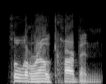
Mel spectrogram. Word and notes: fluorocarbon: American English

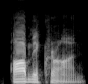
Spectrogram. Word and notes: omicron: American English

